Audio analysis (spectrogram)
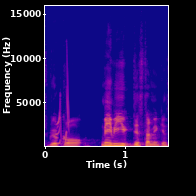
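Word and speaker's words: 旅行: Yeah, it's ryoko.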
